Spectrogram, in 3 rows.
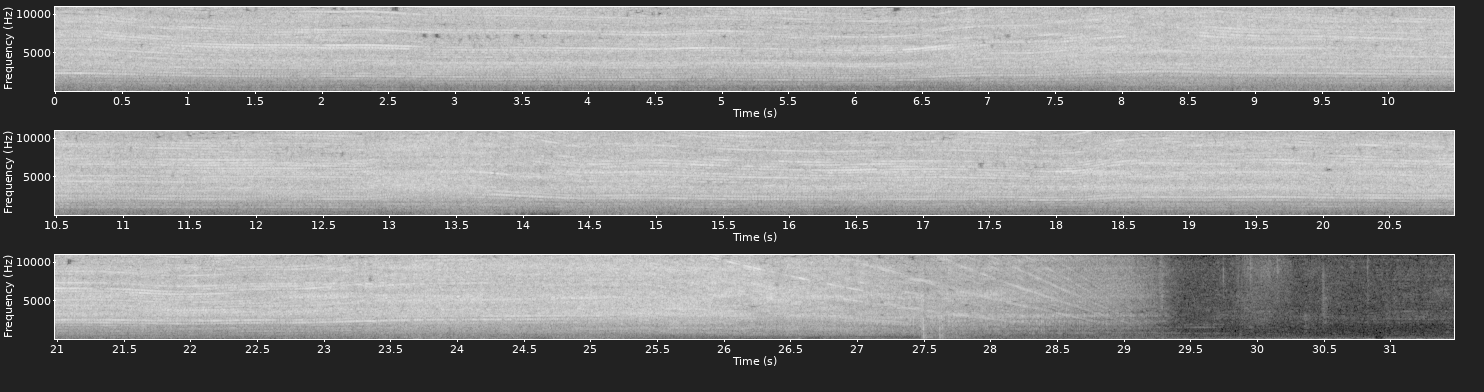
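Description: Electric rotary polisher fitted with a sandpaper disc, sanding a ceramic floor tile: a steady, loud motor whine whose pitch wavers slightly as it is worked. About 26 seconds in it is switched off and the whine falls in pitch as the motor winds down.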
